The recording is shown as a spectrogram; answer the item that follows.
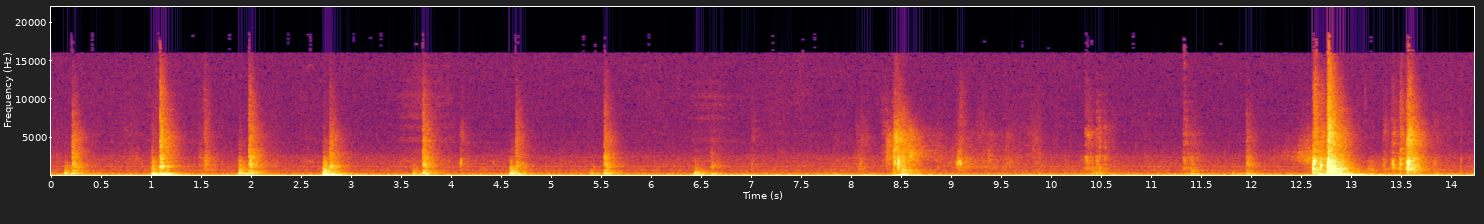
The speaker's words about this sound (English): They think that locking the door will keep me in. We'll see about that.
